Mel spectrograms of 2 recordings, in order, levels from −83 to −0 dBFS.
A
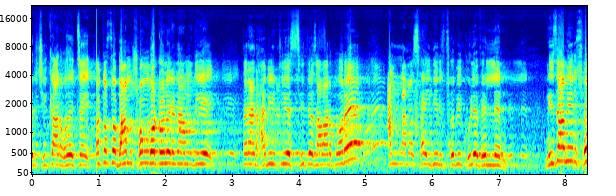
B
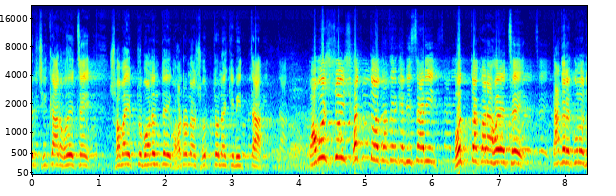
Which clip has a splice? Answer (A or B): A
